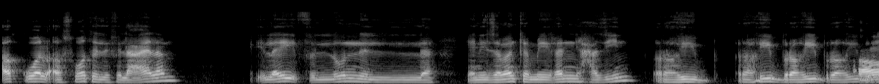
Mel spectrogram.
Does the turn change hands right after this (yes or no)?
yes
